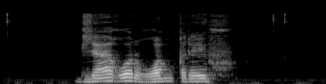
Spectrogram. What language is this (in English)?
Kabardian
